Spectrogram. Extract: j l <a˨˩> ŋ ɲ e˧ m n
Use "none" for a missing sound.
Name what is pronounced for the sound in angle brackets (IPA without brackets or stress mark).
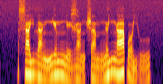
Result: a˨˩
